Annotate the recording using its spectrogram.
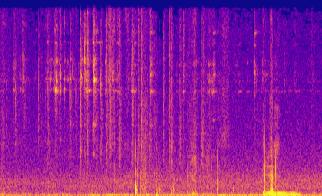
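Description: Camera handling noise: scattered light clicks and rattles of a phone and GoPro being held and moved, over a low steady hum. A short voice sound comes near the end.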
